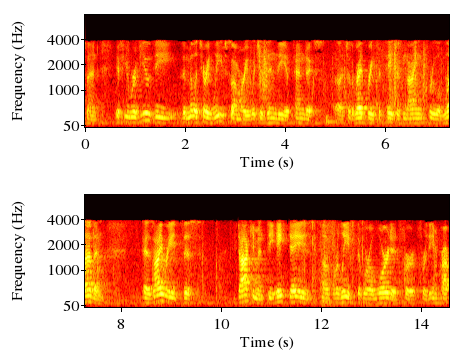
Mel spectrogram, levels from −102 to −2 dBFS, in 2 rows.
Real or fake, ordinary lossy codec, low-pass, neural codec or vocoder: real; AAC, 16 kbps; 7.2 kHz; none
